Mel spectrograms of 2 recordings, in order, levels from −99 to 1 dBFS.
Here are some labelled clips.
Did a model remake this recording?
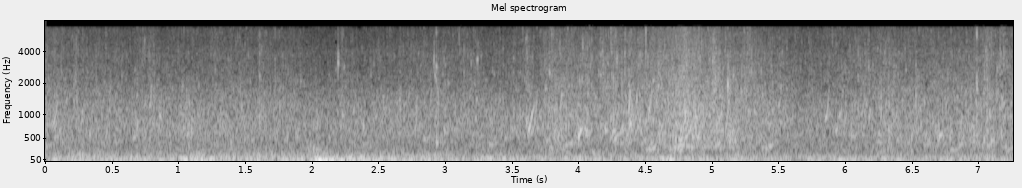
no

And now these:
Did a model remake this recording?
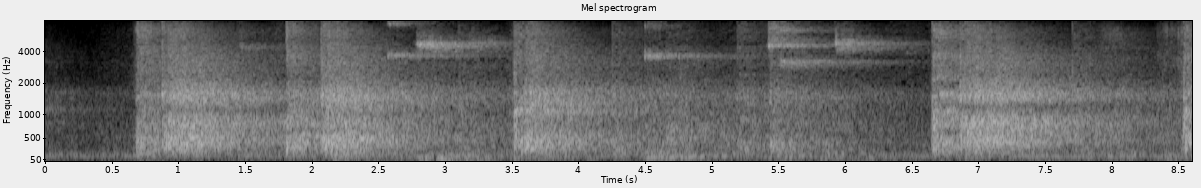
yes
